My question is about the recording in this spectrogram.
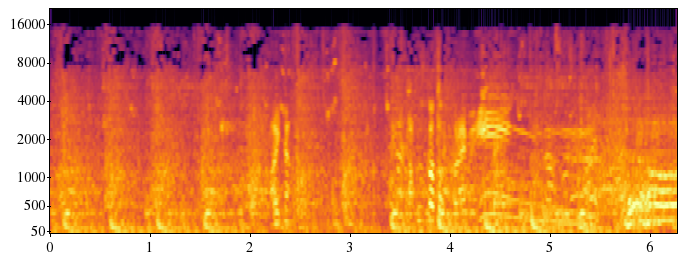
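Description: Basketball dribbled on a wooden arena court: a run of repeated bounces, heard over arena noise with music and voices.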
